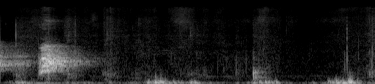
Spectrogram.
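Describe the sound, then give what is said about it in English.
A dog, going crazy over a pizza delivery, gives one sharp, loud bark near the start, followed by softer low thumps and shuffling noises, with no one talking. “Dog's barking, going crazy.”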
